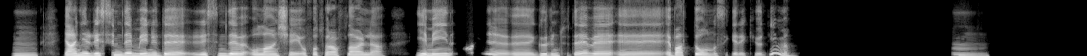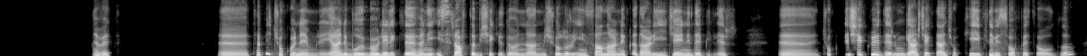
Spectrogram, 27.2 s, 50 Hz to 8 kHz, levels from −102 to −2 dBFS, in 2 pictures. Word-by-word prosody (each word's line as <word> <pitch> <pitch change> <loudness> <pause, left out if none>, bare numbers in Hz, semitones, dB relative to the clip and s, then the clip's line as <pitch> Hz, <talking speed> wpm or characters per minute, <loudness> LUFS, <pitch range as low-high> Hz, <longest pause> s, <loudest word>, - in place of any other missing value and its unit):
Hımm. 185 -4 -5 0.3
Yani, 220 +4 +6
resimde, 245 +2 +4
menüde, 215 -6 +3
resimde 210 +6 +3
ve 205 - +1
olan 190 +1 +2
şey, 165 -5 -2
o 165 - -1
fotoğraflarla 175 -3 0 0.4
yemeğin 205 +2 +3 0.4
aynı, 185 -3 0
ııı, 160 +2 -2
görüntüde 195 +6 0
ve, 215 -2 +2
eee, 160 -3 -2
ebatta 205 +1 +3
olması 150 -6 -2
gerekiyor, 140 +2 -7
değil - - -1
mi? 170 -3 -4 1.9
Hımm. 160 -3 -12 2.4
Evet. 185 -2 -3 1.3
Eee, 170 -1 -1
tabii 385 +9 -2
çok 285 0 -6
önemli, 165 - -1
yani, 190 +5 +1
buy 205 -1 +3
böylelikle, 220 +2 +3
hani, 200 -2 0
israf 220 +4 0
da 215 - +4
bir 185 - -10
şekilde 175 -1 -5
önlenmiş 160 +4 -4
olur, 220 +2 +1
insanlar 195 -1 0
ne 190 - 0
kadar 190 -2 0
yiyeceğini 180 +1 -1
de 160 -3 -1
bilir. 155 - -9 0.5
Eee, 170 -1 -3
çok 300 +1 -11
teşekkür 320 +1 0
ederim, 235 -11 0
gerçekten 235 +2 +2
çok 245 0 -15
keyifli 220 +6 -1
bir 240 - -2
sohbet 170 -5 -4
oldu. 160 - -5
190 Hz, 115 wpm, -23 LUFS, 170-215 Hz, 2.4 s, Yani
